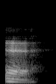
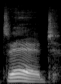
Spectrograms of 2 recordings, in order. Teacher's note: it's a very simple sound, but it's just long because of the D.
